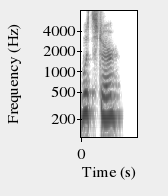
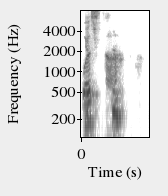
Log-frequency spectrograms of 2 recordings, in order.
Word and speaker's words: Worcester: And yes, people, that is pronounced Worcester, even though it looks like Worcester. – It's Worcester.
